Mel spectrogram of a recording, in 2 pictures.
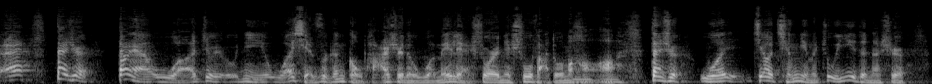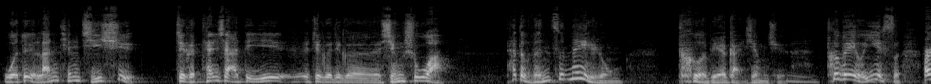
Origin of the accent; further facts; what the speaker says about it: China; 作为中国人不了解这个，我觉得挺可惜的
